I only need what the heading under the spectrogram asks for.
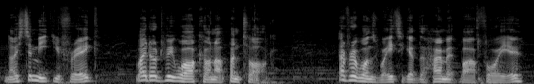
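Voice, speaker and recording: A friendly islander with a put-on Nordic accent , as a streamer voices him. He welcomes a newcomer in an easygoing, relaxed way, over a faint music bed. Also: mid-range voice, a little fast, close to an everyday voice. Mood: welcoming.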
